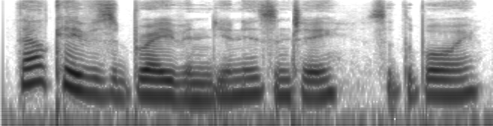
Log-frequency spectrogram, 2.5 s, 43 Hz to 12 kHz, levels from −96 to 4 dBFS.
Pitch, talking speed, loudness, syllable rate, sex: 185 Hz, 245 wpm, -18 LUFS, 6.4 syllables/s, female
